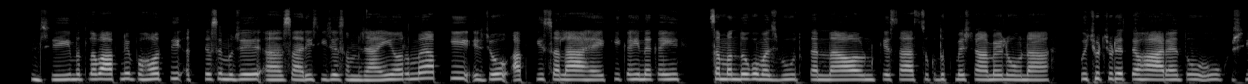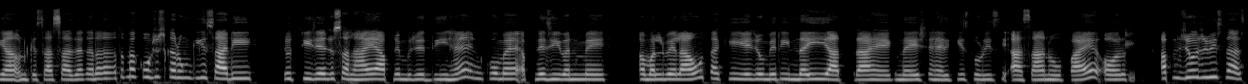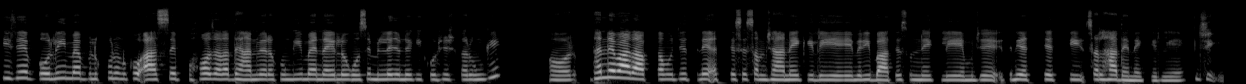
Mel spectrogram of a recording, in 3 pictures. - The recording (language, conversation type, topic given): Hindi, advice, नए शहर में परिवार, रिश्तेदारों और सामाजिक सहारे को कैसे बनाए रखें और मजबूत करें?
- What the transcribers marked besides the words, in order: none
